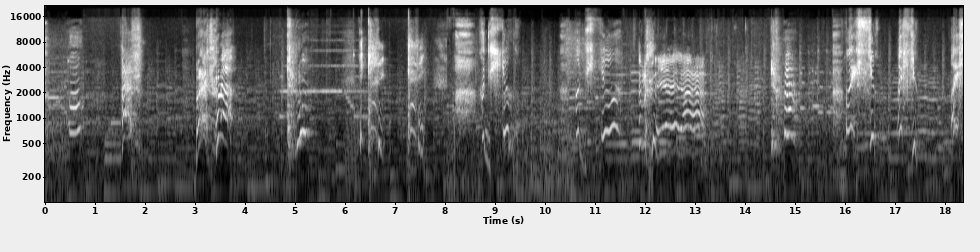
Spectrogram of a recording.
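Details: Compilation of several short sharp sneezes from hololive VTubers during 2025 streams, cut together with music and chatter underneath.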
